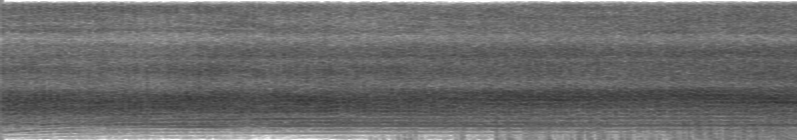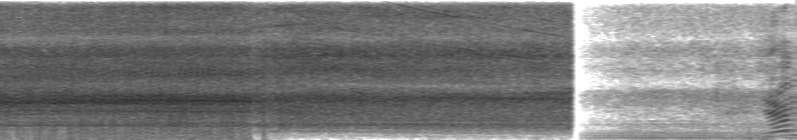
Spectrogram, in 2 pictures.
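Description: Power tool cutting holes into bamboo for a handmade decorative lamp, a loud steady whining buzz that runs for nearly seven seconds, then cuts out abruptly, leaving only faint background noise.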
